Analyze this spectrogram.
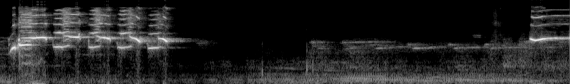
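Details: Oriental magpie-robin ngeplong song, used to train lazy birds: a loud run of quick, ringing whistled notes, a long quiet stretch with faint thin whistles, then a strong clear whistle starting again.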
